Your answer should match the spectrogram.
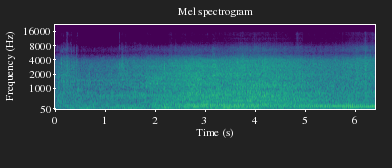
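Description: A motor vehicle passing on the road, its engine and road noise growing louder over the first half and staying loud with a low steady hum near the end.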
